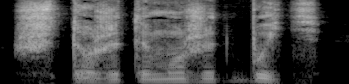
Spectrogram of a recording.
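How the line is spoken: Anxious whisper. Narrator (Russian): встревоженным шепотом спросил Сидлер

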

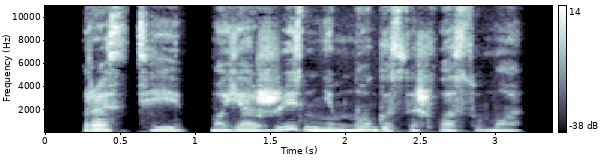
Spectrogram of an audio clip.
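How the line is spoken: Whisper. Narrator (Russian): прошептала

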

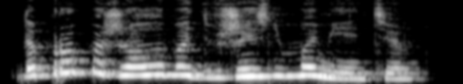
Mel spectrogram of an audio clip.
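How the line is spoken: Measured, serious. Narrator (Russian): говорит Дейдре, не слишком весело, но и не слишком уныло, с правильной долей серьезности

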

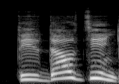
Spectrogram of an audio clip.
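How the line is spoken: Shouting. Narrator (Russian): уже кричала Ольга

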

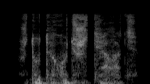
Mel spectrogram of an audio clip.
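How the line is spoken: Whispered. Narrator (Russian): прошептала

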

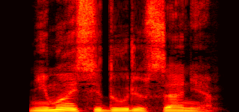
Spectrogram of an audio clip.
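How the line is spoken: Hunted whisper. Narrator (Russian): прошептал, затравленно

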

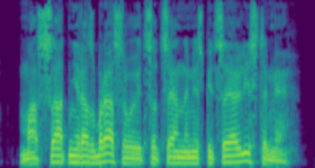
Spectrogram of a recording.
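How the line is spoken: Irritated grumble. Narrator (Russian): пробурчал генерал и почувствовал прилив раздражения

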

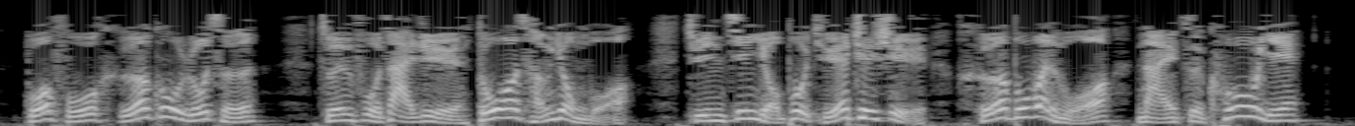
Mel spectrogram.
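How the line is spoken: Loud laughter. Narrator (Chinese): 一人 大笑曰

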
